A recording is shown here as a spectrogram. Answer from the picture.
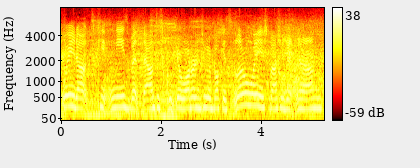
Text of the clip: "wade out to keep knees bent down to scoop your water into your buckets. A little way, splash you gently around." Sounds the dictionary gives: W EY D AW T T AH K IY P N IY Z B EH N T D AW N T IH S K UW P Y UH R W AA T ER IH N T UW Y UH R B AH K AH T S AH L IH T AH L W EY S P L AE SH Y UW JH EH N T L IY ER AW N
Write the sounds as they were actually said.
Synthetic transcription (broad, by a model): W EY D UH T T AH K IY P N IY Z B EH T D AW N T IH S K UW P Y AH R W AA T ER IH N T UW Y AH R B AH K AH T S AH L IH T L W EY S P AE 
